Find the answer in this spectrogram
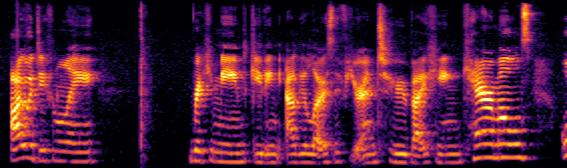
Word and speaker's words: allulose: But honestly, if you just Google allulose, that's how you say it.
